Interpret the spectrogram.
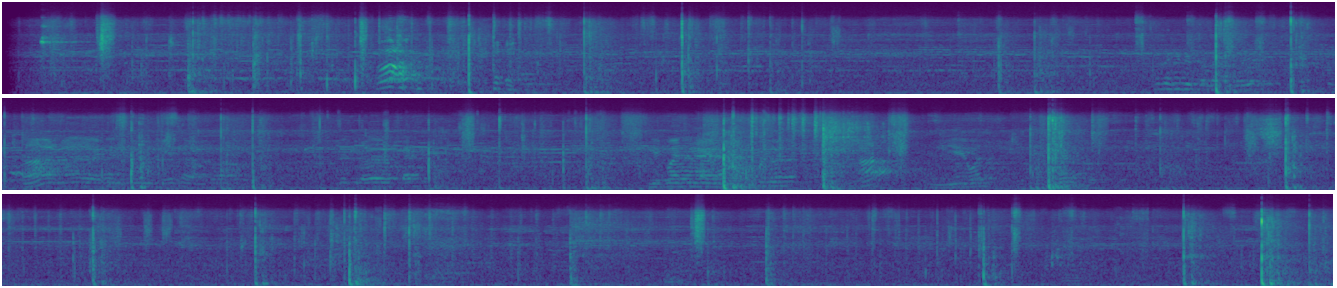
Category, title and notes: Soundscapes > Urban
Cancha baloncesto Valparaiso
Soundscape of people playing basketball in a street court.
Chile, field, game, Valparaiso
